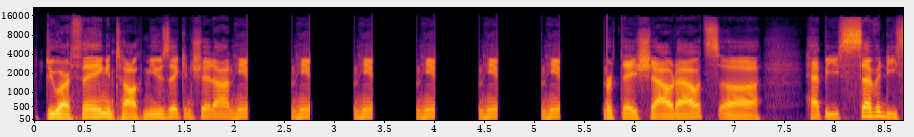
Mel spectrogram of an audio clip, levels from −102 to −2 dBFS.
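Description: From 2.13 to 5.73 s, right after "music and shit on", the player or stream likely stalled and kept retrying, replaying its last buffered fragment each time before running dry. The result is a stutter with silent gaps: a 176 ms burst of speech repeats five times at a steady 625 ms pace, each followed by about 449 ms of dead digital silence. Whatever was said in that stretch is lost, and normal speech resumes at "shout outs".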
